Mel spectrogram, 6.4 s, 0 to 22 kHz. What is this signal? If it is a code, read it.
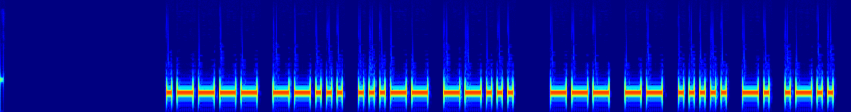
Morse code, heard as a keyed tone, about 32 wpm, 700 Hz. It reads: 1737 OM5NL
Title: Worked All Europe DX Contest - QTC Exchange - 30wpm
